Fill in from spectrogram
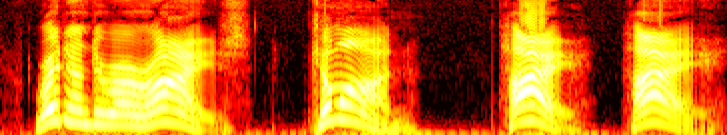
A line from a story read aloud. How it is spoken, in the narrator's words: yelled Jones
